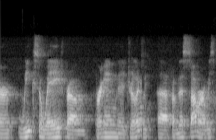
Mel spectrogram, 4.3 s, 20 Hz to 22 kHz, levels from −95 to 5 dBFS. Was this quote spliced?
yes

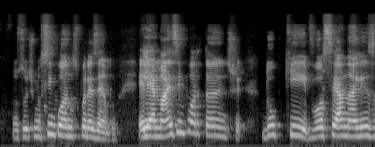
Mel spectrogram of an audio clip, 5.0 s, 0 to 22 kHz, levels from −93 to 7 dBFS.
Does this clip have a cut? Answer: no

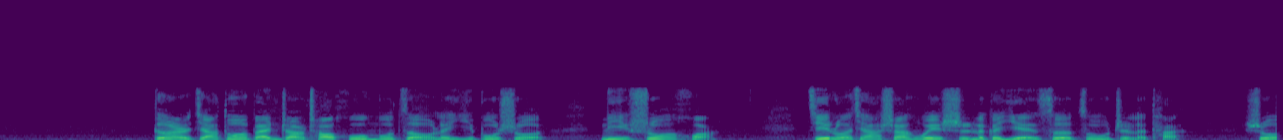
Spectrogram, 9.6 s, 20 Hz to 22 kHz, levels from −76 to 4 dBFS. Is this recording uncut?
no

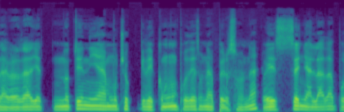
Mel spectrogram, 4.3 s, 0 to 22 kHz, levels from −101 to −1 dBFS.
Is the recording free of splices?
no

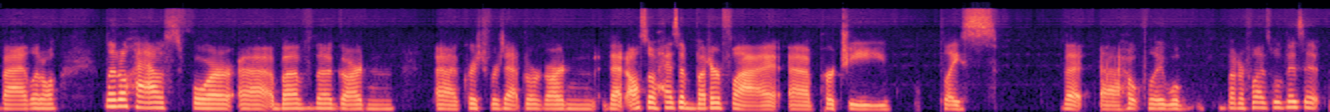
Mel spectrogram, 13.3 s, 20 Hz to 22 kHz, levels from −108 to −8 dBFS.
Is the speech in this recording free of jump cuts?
yes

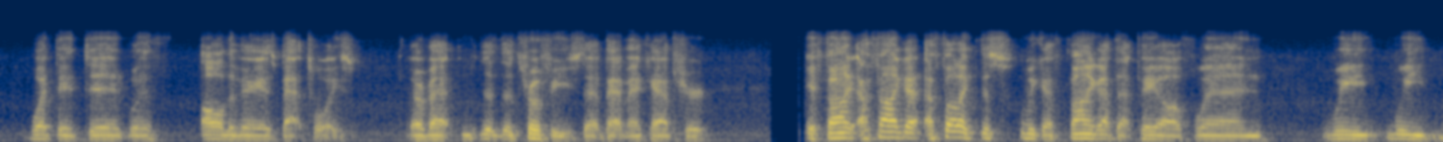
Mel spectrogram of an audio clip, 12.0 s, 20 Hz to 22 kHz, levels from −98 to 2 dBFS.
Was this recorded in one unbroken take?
yes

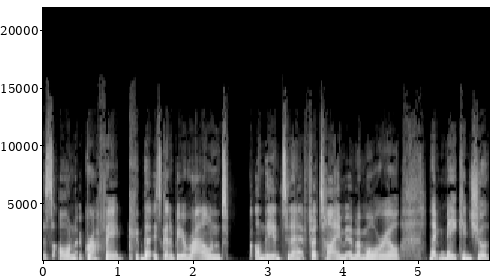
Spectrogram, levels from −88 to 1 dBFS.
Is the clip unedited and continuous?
yes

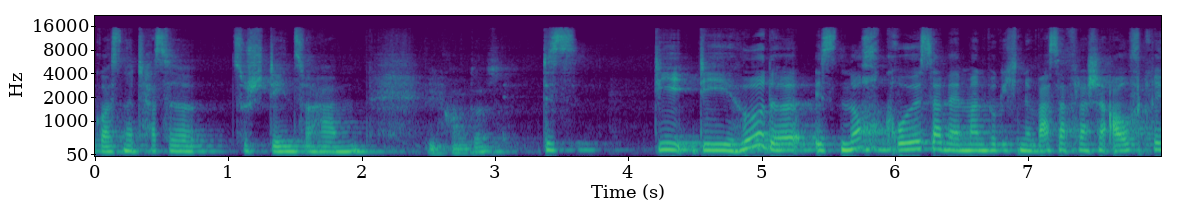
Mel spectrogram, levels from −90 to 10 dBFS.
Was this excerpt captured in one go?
yes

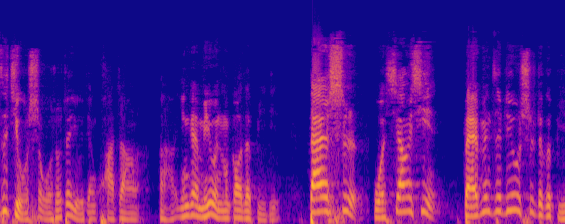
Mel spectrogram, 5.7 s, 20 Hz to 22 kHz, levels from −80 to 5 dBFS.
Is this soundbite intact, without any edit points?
no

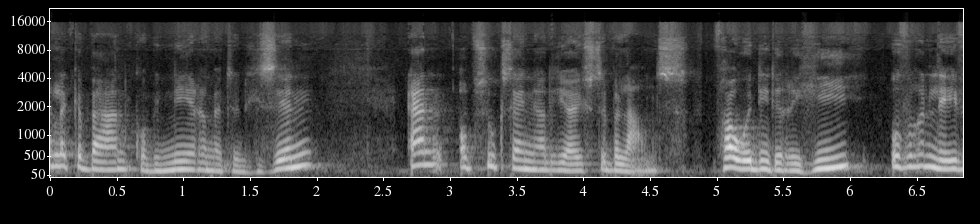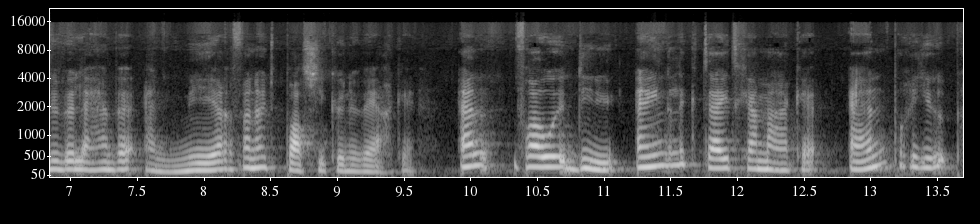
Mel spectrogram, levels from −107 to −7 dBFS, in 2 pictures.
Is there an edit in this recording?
yes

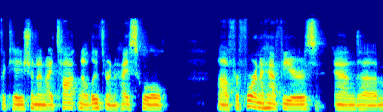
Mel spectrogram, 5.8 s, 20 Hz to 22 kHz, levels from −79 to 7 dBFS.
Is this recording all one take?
yes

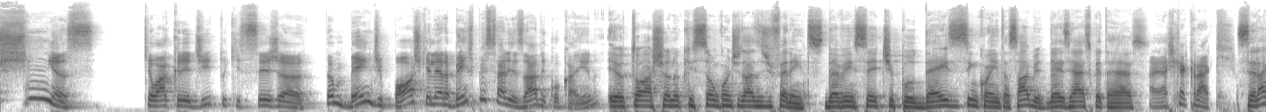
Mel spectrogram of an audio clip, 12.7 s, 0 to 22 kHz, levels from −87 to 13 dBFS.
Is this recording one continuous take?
yes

